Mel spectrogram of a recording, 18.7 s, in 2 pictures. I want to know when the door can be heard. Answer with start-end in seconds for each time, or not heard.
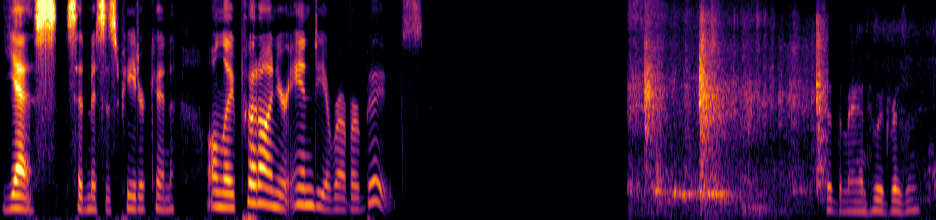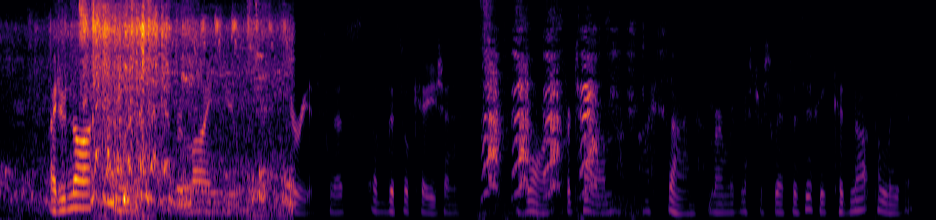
not heard.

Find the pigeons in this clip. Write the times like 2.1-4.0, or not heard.
6.2-12.3.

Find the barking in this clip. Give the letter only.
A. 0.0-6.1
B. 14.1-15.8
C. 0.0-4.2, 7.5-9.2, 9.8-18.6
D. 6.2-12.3
B.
